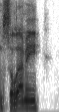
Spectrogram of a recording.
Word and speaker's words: Salemi: I am on LinkedIn, Tom Salemi. My last name is spelled S-A-L-E-M-I.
